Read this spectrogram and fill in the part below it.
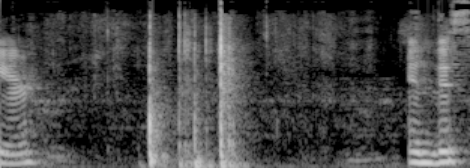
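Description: Stiff paper rustles and flaps as it is handled.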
